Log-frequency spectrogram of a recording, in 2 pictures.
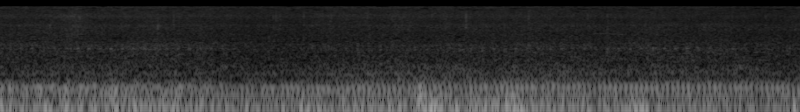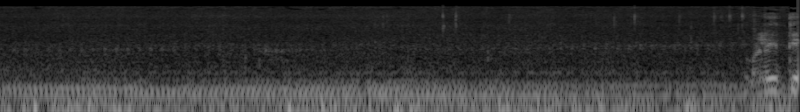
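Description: Low, steady rumble with a faint hum in it, with no distinct events.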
